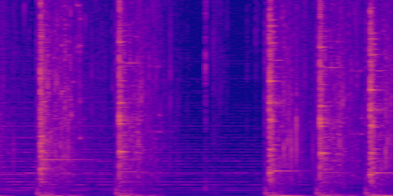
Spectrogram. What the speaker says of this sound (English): Let's try to hammer some of this together so it looks just a little bit better for you guys.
